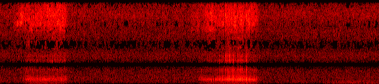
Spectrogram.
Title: Snoring pup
